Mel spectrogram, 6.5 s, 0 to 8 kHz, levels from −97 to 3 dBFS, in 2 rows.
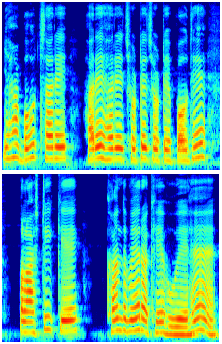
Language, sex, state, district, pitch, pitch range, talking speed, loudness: Hindi, male, Jharkhand, Ranchi, 200 Hz, 180-210 Hz, 135 wpm, -16 LUFS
